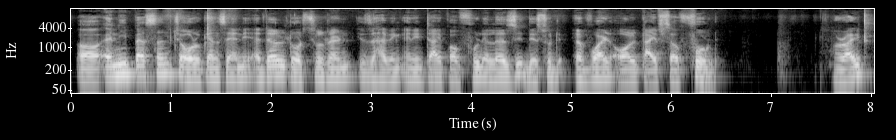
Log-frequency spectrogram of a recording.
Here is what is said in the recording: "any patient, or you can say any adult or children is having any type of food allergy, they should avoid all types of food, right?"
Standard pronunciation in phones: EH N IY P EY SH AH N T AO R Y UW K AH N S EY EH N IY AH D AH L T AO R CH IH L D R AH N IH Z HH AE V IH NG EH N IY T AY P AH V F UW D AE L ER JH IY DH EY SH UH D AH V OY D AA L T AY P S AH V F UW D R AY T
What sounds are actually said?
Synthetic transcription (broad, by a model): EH N IY P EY S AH N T AO R Y UW K AH N S EY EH N IY AH D AH L T AO R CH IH L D R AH N IH Z HH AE V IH NG EH N IY T AY P AH V F UW D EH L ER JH IY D EY SH UH D AH V OY D AA L T AY P S AH V F UW D R AY T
